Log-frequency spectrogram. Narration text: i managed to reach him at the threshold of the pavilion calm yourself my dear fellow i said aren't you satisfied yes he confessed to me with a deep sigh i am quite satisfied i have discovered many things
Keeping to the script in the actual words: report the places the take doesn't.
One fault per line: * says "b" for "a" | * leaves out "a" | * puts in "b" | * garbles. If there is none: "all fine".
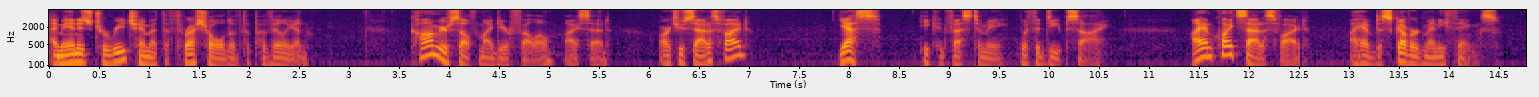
all fine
